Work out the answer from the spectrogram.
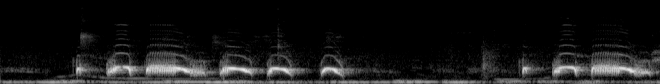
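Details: Spotted dove from Semarang, a prized kuk-3 songster, giving soft low cooing phrases: a drawn note then rapid bouncing coos, pausing and repeating, over a steady low mechanical hum.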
